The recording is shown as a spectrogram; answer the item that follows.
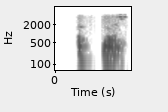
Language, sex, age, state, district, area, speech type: Maithili, other, 18-30, Bihar, Saharsa, rural, conversation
